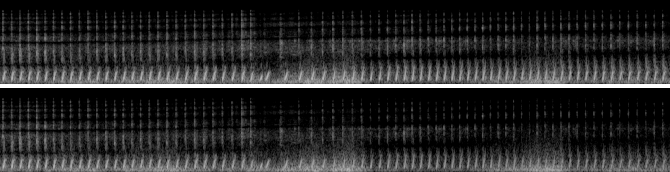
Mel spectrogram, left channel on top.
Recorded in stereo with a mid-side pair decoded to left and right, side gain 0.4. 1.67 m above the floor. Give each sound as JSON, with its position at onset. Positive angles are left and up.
{"t": 0.0, "sound": "a motorcycle", "azimuth_deg": 15}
